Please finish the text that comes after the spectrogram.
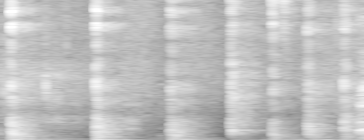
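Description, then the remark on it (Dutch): A table tennis ball bounces on a table during a game of table tennis in a quick series of about six sharp, bright clicks, spaced unevenly and slightly quickening, fairly quiet with no voices over them. “Ah, jammer, ik, ik, hoor, ik hoor hem iets te veel stuiter op de tafel.”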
